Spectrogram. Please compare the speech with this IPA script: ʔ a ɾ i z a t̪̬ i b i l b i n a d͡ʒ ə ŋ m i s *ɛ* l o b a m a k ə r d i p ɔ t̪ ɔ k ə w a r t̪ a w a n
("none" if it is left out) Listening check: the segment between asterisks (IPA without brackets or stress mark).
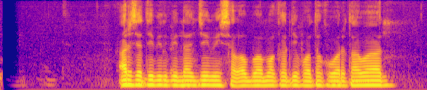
a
